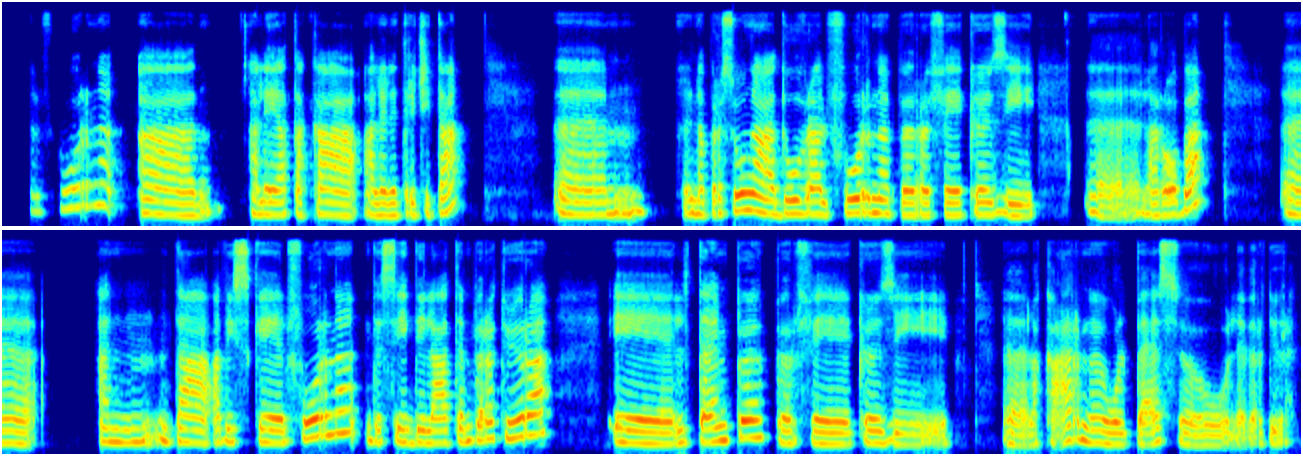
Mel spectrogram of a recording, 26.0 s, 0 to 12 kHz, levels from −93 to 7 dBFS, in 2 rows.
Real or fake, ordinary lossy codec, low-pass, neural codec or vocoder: real; Opus, 32 kbps; 9.9 kHz; none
